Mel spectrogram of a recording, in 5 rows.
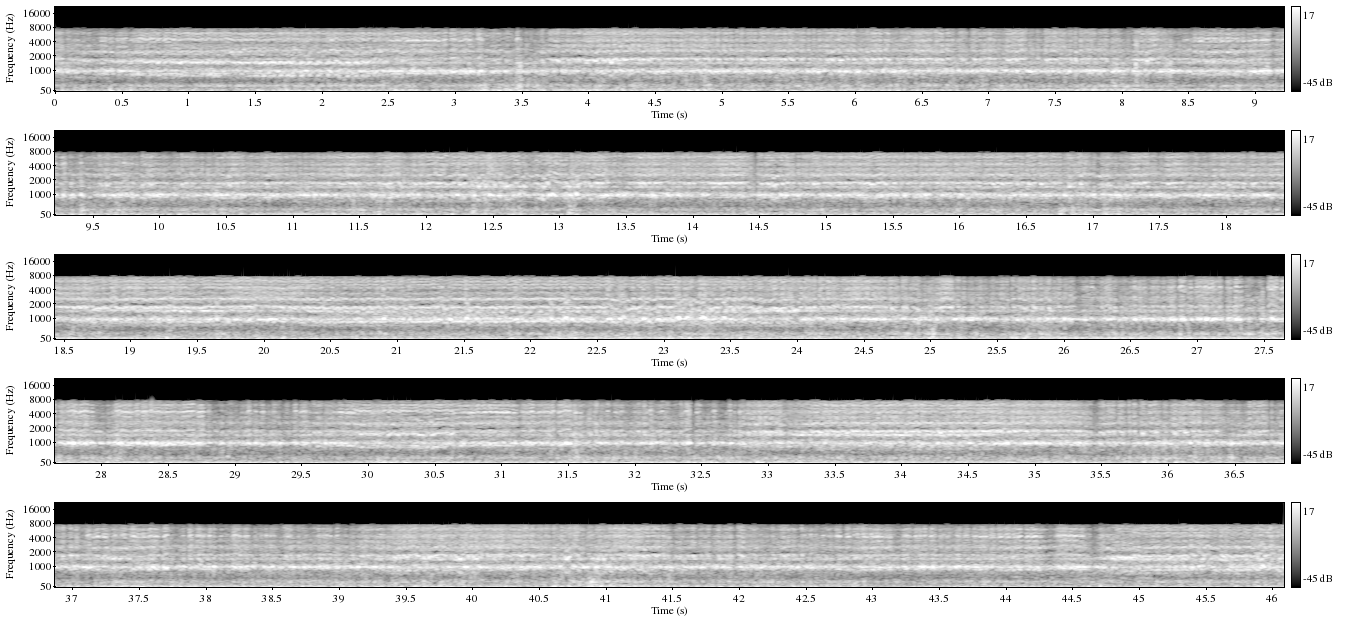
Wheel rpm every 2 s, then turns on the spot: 220, 220, 230, 240, 230, 230, 220, 230, 230, 220, 200, 190, 230, 240, 230, 230, 220, 220, 230, 230, 220, 230, 210.
none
